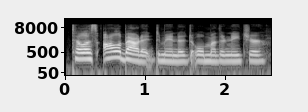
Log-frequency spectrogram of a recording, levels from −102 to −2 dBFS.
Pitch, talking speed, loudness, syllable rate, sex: 200 Hz, 210 wpm, -19 LUFS, 6.4 syllables/s, female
